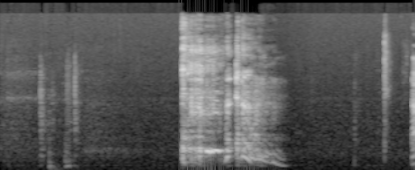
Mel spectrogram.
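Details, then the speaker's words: One hard, wet-sounding cough burst with a short throat-clearing afterward, from a congested adult; the cough is loosening the congestion. "that was a hard cop I'm very congested yuck I didn't mean to but that means it's breaking up which is good that's a good thing"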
